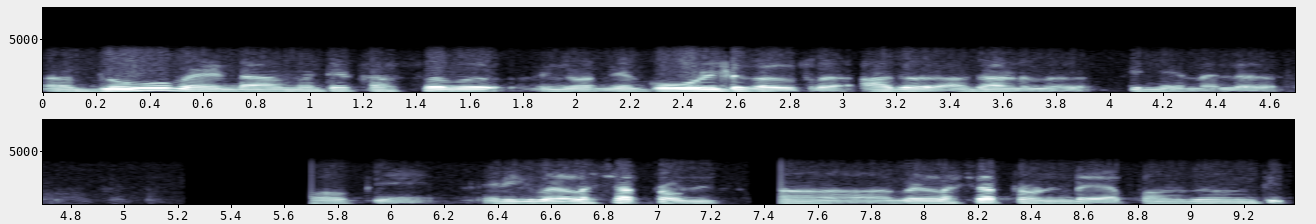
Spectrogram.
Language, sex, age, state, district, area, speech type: Malayalam, male, 30-45, Kerala, Idukki, rural, conversation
